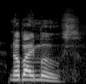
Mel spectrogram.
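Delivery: ordinary delivery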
